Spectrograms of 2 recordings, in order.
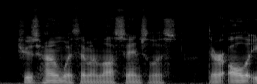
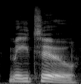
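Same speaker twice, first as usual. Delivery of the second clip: much higher and louder, eager; eager cry; 11 semitones higher, 9 dB louder than usual. A narrator's reading. Cody answering her sister, crying out eagerly. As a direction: burst out with joy. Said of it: "Cody cried".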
